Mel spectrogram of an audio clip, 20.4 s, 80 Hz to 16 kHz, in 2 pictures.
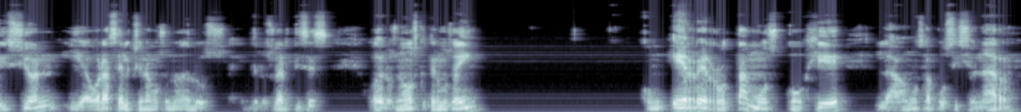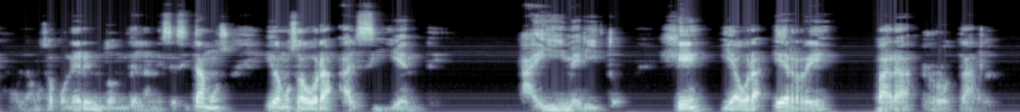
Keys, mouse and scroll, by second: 0.2 click, 1.9 r, 6.3 ctrl+click, 8.7 g, 11.4 click, 13.7 click, 15.0 g, 17.7 click, 19.2 r.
